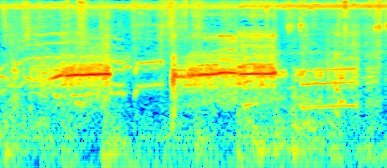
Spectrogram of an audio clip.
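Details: Hens crowded in a coop: two loud, drawn-out harmonic squawks, each about half a second to a second long, separated by quieter clucks, with a lower steady call at the end.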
